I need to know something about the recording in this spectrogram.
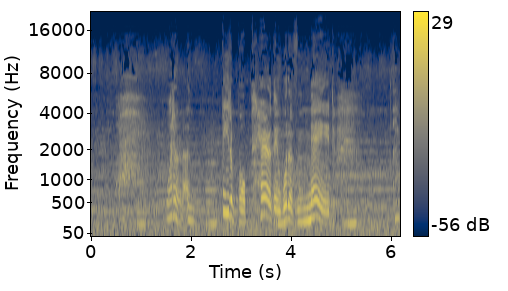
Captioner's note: sighs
